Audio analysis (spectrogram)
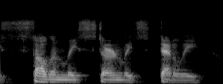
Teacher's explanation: those sibilants of the s's inside of there acting as kind of aggressive language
